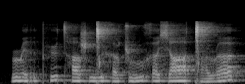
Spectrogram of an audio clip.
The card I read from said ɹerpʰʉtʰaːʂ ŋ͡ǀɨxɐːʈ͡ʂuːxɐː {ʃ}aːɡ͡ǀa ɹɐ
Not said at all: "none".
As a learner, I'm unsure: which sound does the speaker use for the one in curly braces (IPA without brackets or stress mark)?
ɕ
